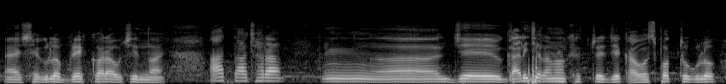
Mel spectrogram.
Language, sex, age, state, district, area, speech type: Bengali, male, 30-45, West Bengal, Howrah, urban, spontaneous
